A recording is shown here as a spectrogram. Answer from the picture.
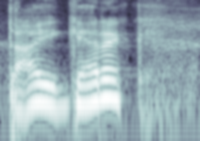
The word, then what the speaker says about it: diegetic: Diegetic? – Diegetic.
